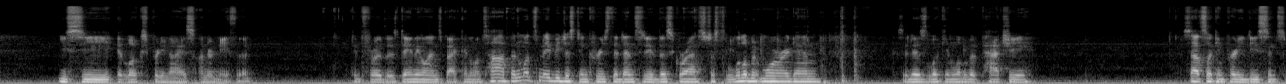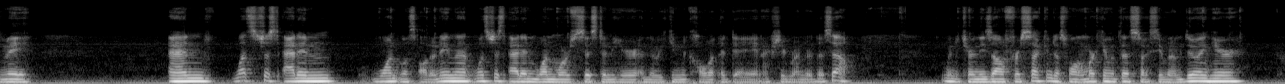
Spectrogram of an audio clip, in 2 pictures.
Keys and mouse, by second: 3.6 click, 5.4 click, 6.9-10.1 drag, 16.7-17.8 drag, 18.6-19.9 drag, 22.8 click, 23.2 click, 23.9 click, 24.9 click, 25.2 click.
